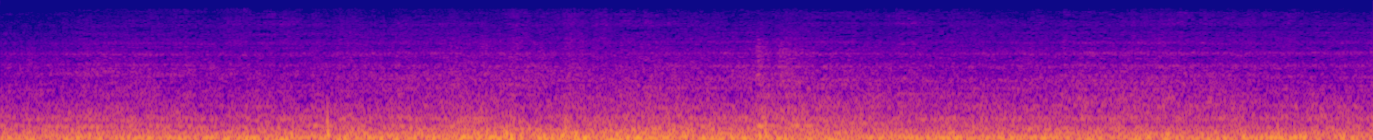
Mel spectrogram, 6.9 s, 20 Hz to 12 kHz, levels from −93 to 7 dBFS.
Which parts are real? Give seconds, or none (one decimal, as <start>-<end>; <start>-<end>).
0.0-6.9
